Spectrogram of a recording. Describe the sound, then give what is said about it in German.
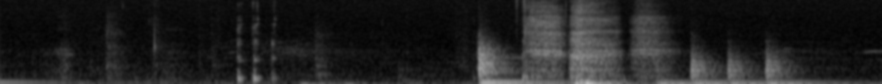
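A series of sharp knocks on a hard surface, a few quick raps early on followed by a louder, denser cluster of close knocks, with a low hum underneath. “Einmal klopfen ist gar nichts.”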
